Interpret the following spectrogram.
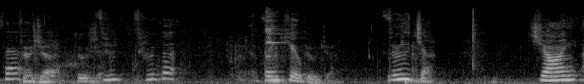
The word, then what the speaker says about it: Thuja: How do you pronounce that? Thuja. Thuja?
